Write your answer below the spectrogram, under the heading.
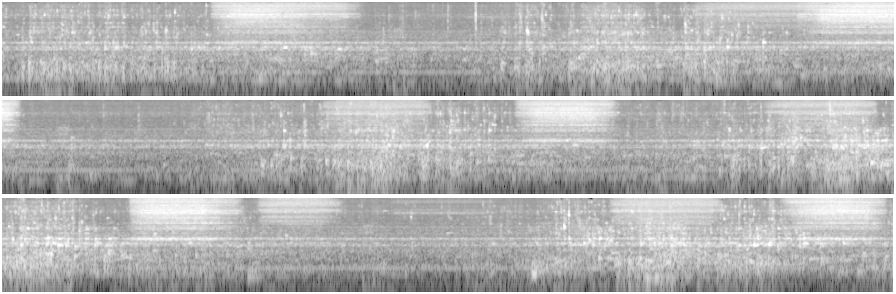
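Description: Scuba diver breathing through a regulator underwater: a loud burst of exhaled bubbles about every five or six seconds, with quieter hissing breaths in between.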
